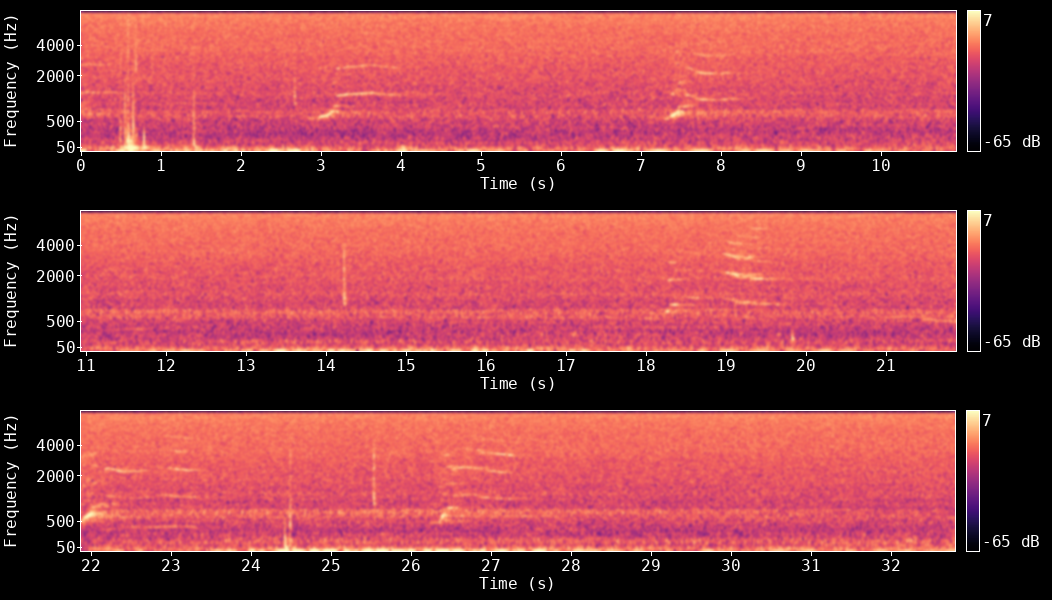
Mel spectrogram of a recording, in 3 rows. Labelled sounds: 0.0	0.3	humpback whale, 2.6 to 2.7 kHz
3.2	3.7	humpback whale, 1.2 to 2.6 kHz
7.5	8.1	humpback whale, 1.0 to 3.4 kHz
19.0	19.5	humpback whale, 0.93 to 3.4 kHz
22.0	23.4	humpback whale, 0.80 to 2.5 kHz
26.4	27.3	humpback whale, 2.1 to 3.5 kHz

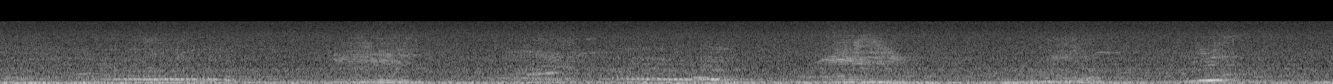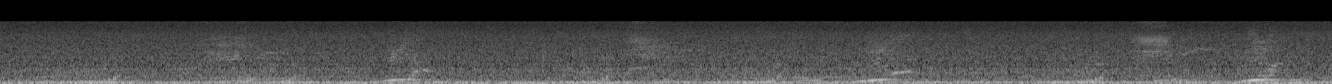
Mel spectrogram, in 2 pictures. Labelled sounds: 3.6	3.9	humpback whale, 0.99 to 1.2 kHz
5.1	5.4	humpback whale, 1.7 to 1.8 kHz
8.1	8.6	humpback whale, 0.96 to 1.4 kHz
11.0	11.2	humpback whale, 1.6 to 1.8 kHz
15.5	15.8	humpback whale, 1.2 to 1.4 kHz
24.7	25.5	humpback whale, 1.5 to 3.3 kHz

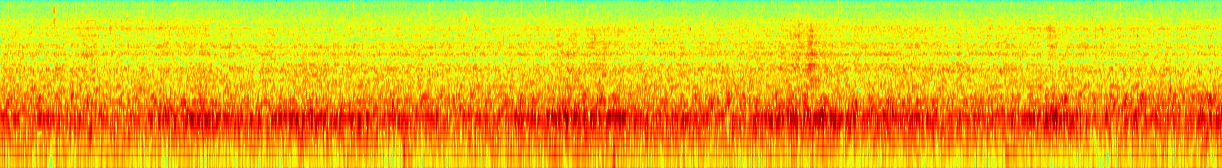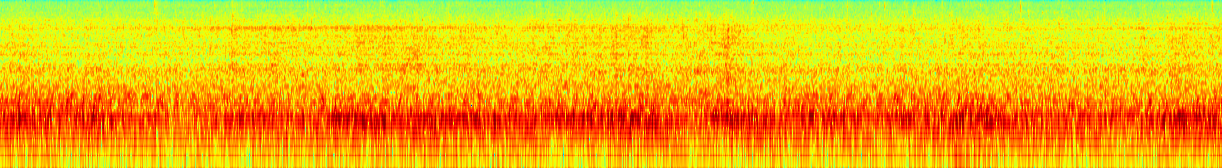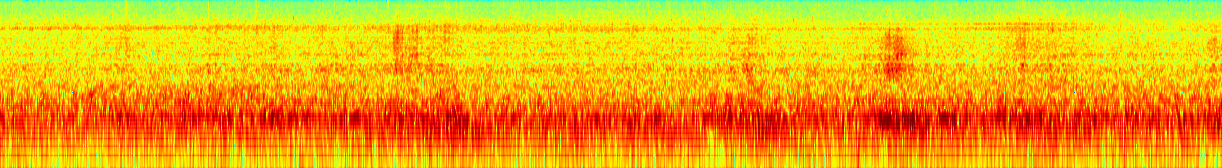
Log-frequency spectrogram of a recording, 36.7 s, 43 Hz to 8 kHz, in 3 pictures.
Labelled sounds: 33.0	33.2	vessel noise, 3.7 to 3.8 kHz

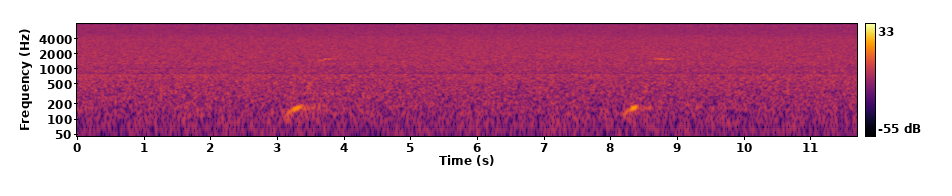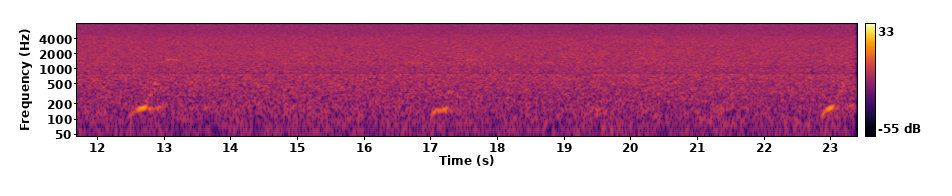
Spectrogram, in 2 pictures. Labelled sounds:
0.4	0.7	humpback whale, 1.2 to 1.6 kHz
8.7	9.0	humpback whale, 1.5 to 1.6 kHz

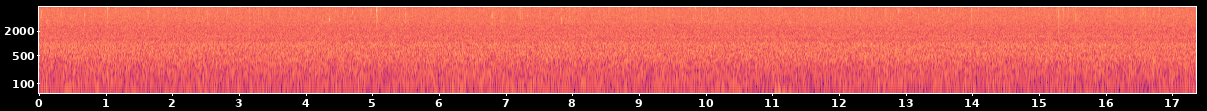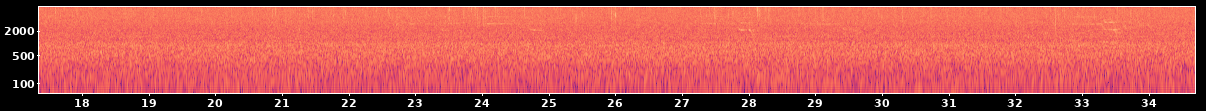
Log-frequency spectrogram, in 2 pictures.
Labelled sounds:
24.1	24.4	killer whale, northern resident, G clan, 3.0 to 3.1 kHz
27.8	28.1	killer whale, northern resident, G clan, 1.9 to 2.3 kHz
32.8	33.6	killer whale, northern resident, G clan, 1.8 to 3.0 kHz

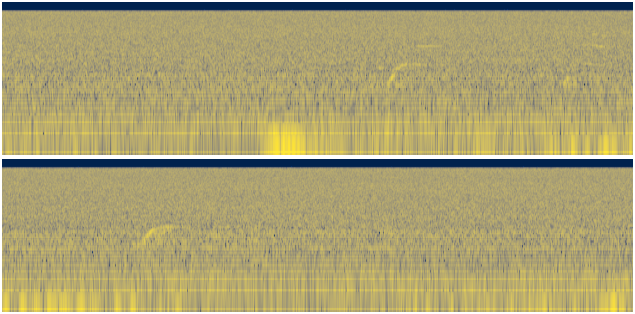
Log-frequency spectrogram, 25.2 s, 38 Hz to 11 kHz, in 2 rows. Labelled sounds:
7.8	8.7	humpback whale, 0.83 to 2.2 kHz
11.8	12.1	humpback whale, 2.0 to 2.3 kHz
15.6	16.1	humpback whale, 0.80 to 0.93 kHz

